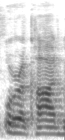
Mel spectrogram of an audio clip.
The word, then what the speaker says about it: Huracán: It starts with an H, but the H is silent in Spanish. So you could say it's Huracan, which would be Spanish for hurricane.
